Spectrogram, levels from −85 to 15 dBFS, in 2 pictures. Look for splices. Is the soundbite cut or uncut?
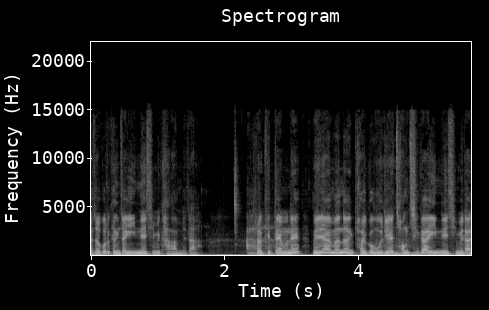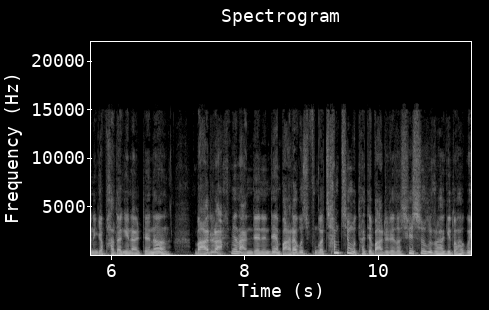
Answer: uncut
